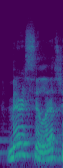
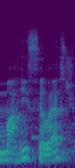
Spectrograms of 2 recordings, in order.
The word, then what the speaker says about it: Mary Celeste: Mary Celeste, às vezes pronunciado como Marie Celeste, por causa de algumas inconsistências na história.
